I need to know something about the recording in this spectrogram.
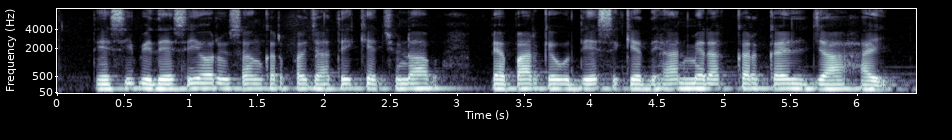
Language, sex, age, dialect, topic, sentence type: Magahi, male, 18-24, Western, agriculture, statement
